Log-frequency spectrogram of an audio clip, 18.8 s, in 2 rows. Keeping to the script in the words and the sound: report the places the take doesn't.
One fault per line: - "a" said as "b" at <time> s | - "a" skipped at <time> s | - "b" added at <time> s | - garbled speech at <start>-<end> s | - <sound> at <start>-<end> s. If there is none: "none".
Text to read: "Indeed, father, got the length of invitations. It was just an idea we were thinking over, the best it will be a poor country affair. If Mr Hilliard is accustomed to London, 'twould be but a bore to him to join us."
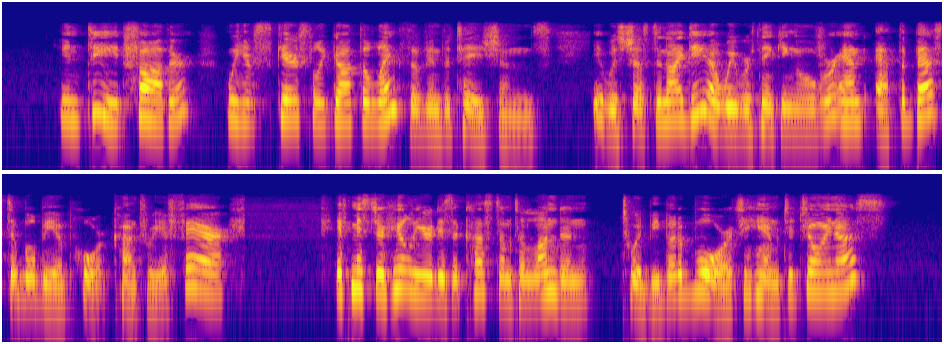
- "we have scarcely" added at 2.2 s
- "and at" added at 8.3 s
